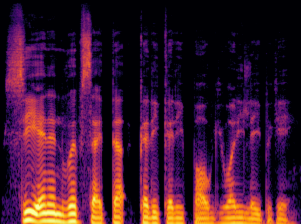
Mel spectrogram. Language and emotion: Manipuri, neutral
